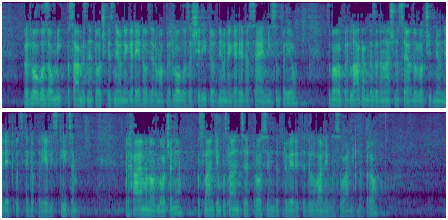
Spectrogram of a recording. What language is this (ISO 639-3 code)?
slv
